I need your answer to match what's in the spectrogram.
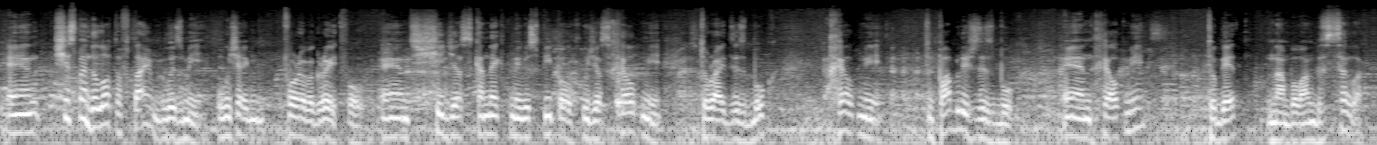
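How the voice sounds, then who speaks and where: Grateful man speaking halting, non-native English. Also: medium pitch, animated, a crowd in the background. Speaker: author giving a testimonial. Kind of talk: heartfelt testimonial.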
